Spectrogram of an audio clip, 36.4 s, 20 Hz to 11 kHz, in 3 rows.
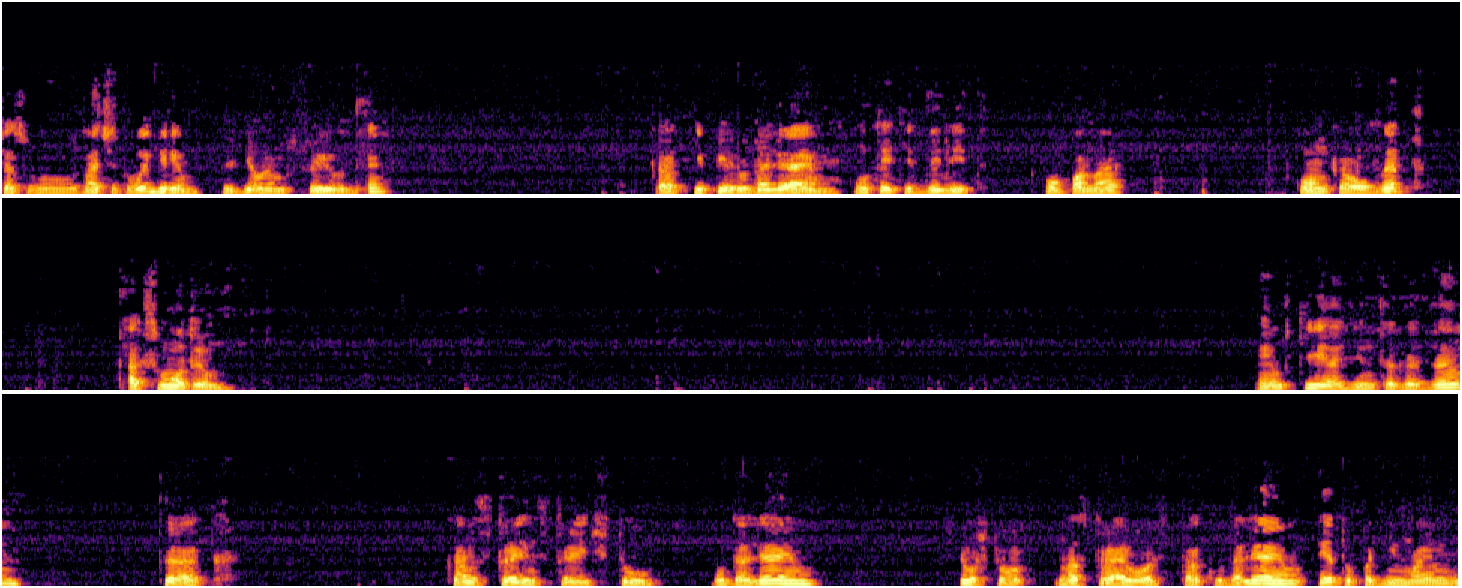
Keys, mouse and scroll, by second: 0.9 click, 3.2 shift+d, 6.3 click, 14.3 click, 16.2 drag, 24.3 click, 26.1 click, 27.4 click, 30.4 click, 32.3 click, 33.8 click, 35.7-36.4 drag.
